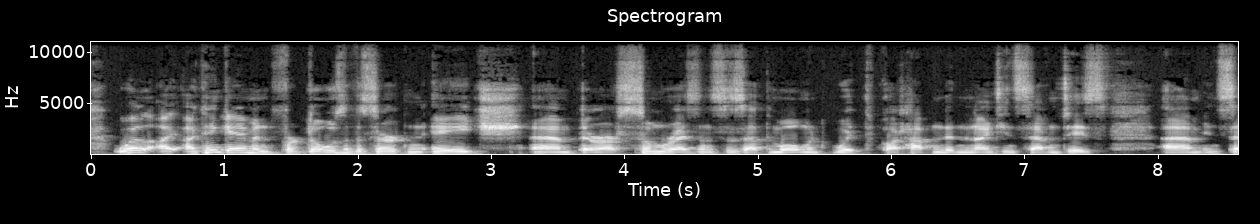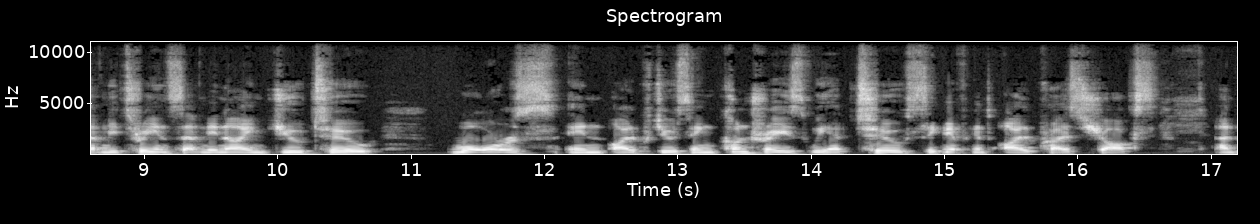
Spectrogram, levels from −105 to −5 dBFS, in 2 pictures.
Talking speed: 155 wpm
